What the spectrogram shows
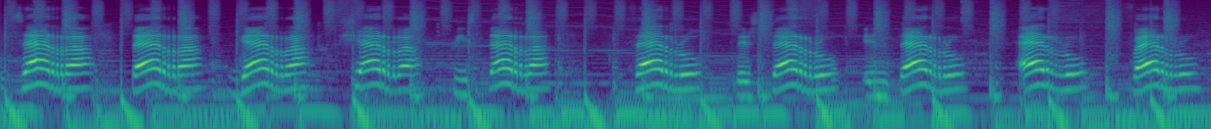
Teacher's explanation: todas as palabras terminadas en erro erra son con E aberto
